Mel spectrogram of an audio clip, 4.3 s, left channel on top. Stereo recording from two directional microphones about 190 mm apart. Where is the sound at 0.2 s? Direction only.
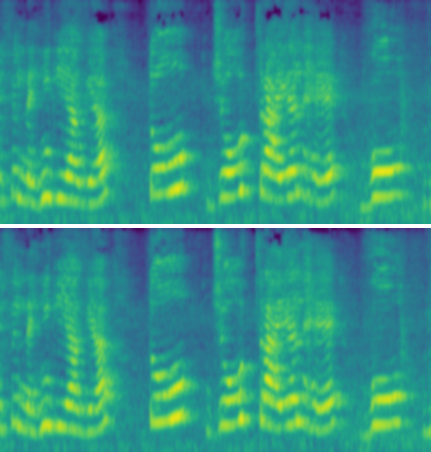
30° right (ahead or behind).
